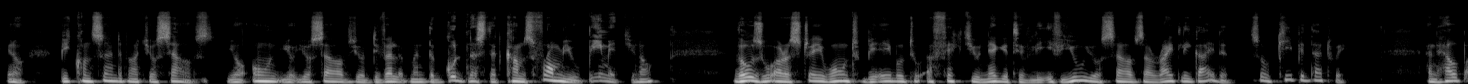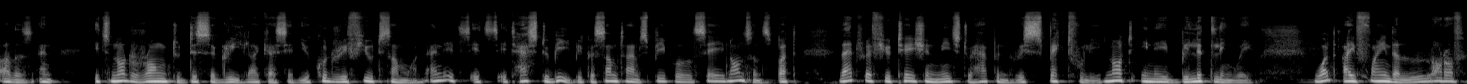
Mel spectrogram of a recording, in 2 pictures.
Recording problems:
none

